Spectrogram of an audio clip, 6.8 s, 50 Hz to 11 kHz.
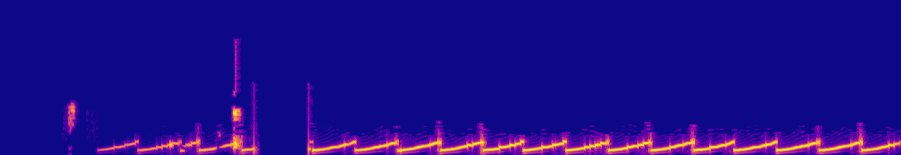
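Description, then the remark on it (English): Fire dispatch alert tones toning out Crystal Lake Fire Department Station 1, 100 West Woodstock Street, for a walk-in back pain call: a short high beep and a few stuttering rising chirps, then a loud, steady run of rapid electronic whoops, each sweeping upward in pitch, repeating about three times a second. “Do you need tones? I go ahead and tone it out.”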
